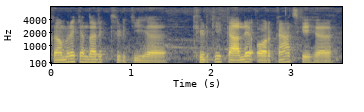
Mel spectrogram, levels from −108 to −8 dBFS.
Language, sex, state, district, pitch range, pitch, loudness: Hindi, male, Jharkhand, Palamu, 105-140 Hz, 120 Hz, -23 LUFS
